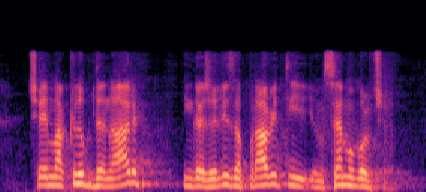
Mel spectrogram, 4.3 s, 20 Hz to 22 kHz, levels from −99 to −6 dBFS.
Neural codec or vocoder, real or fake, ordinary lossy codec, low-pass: codec, 24 kHz, 1.5 kbps, HILCodec; fake; none; 7.2 kHz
